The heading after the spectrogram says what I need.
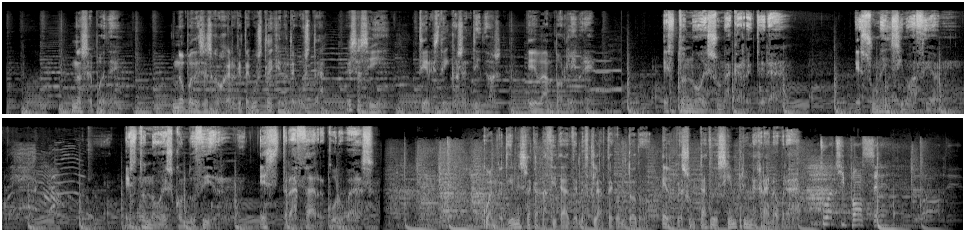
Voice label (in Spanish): Masculino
